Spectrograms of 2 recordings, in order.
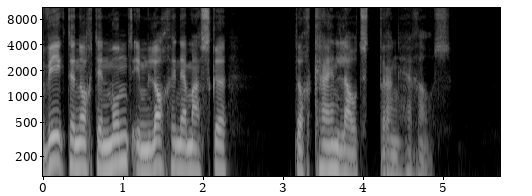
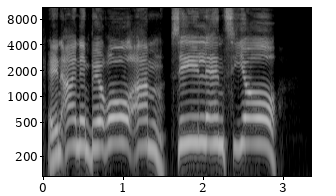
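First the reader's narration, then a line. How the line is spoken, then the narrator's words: Screaming. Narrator (German): schrie Hermine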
